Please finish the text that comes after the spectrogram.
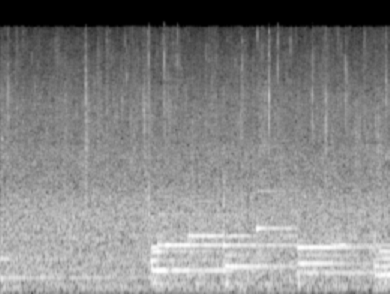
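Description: Steady rain from a thunderstorm patters in a dense, hissing wash, joined after a couple of seconds by soft sustained musical tones layered over the downpour. No one speaks.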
